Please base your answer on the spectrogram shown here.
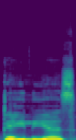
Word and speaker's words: dahlias: They are also pronounced day-lias, but in this video I'm going to pronounce them dahlias.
